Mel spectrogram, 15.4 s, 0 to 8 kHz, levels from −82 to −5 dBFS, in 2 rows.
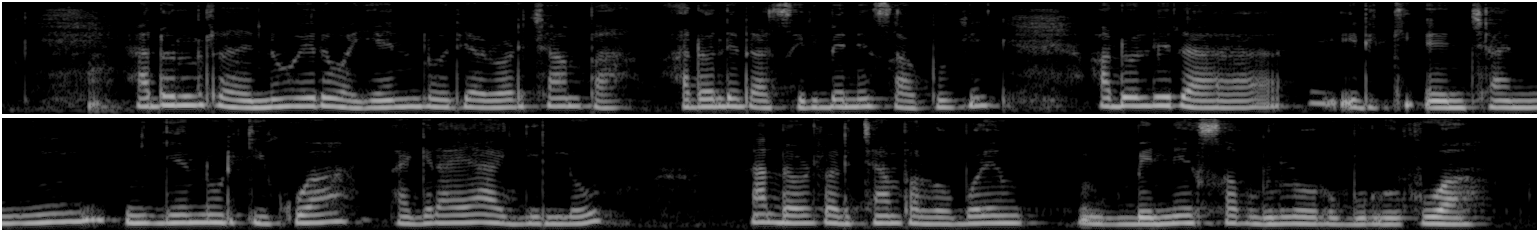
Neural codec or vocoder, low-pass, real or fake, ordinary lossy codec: codec, 16 kHz, 16 kbps, FreqCodec, larger model; none; fake; none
